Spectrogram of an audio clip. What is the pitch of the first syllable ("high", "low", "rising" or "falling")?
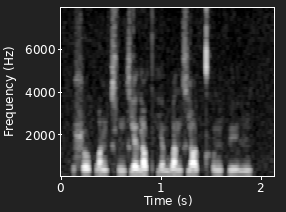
low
